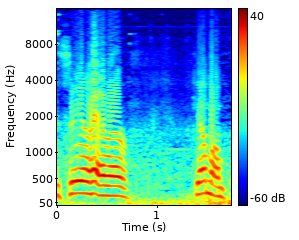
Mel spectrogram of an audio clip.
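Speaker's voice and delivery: calling out. Real, not acted. Parting, calling dog.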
